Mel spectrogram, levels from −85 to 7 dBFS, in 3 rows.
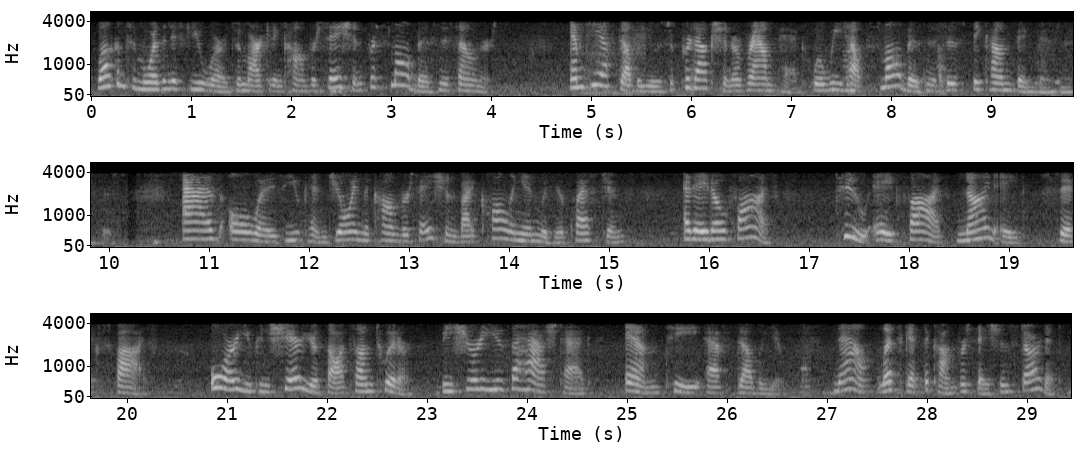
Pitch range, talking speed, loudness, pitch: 180-260 Hz, 130 wpm, -26 LUFS, 220 Hz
